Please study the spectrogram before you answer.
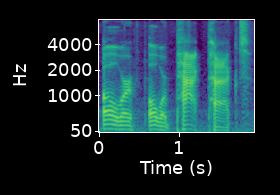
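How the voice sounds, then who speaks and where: A man's voice: fairly low pitch, measured pace, sharp tone. A young man with a Guyanese American accent, chatting casually and thinking aloud while he plays a game. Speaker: gaming streamer. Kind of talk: casual gameplay commentary.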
